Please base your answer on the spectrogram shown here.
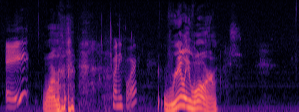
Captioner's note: laughs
